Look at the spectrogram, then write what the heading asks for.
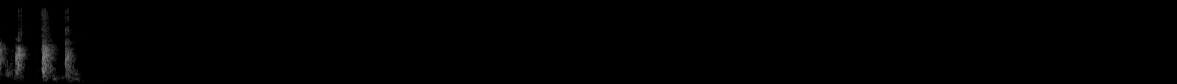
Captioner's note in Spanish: aplausos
